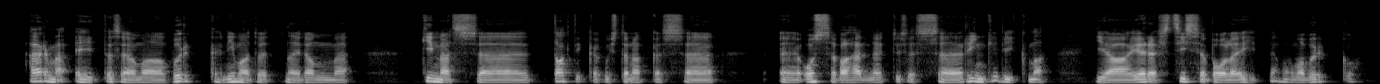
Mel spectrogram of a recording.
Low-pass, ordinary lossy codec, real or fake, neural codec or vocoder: 10.8 kHz; none; real; none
